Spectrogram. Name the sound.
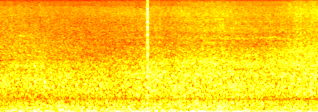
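ocean waves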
